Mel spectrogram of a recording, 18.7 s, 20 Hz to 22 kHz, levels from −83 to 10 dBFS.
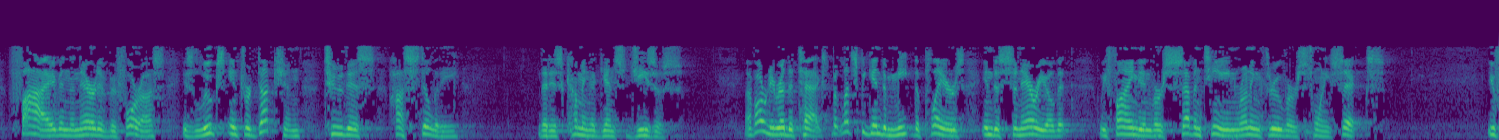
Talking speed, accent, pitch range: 140 wpm, American, 170-210 Hz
